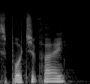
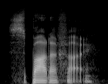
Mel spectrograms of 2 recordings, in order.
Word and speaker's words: Spotify: First, the first vowel sound is ah, spa. Just like I'm going to the spa to get a massage. – Spa. – Spotify.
